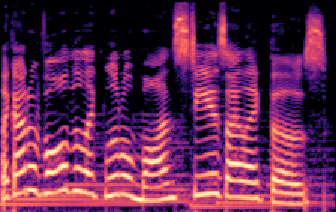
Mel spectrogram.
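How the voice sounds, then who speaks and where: High, animated woman streaming a game. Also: moderate pace. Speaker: game livestreamer. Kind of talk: casual gameplay commentary. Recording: game music behind the voice. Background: video game music.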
